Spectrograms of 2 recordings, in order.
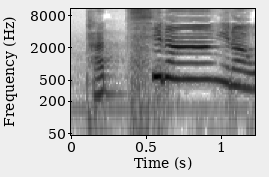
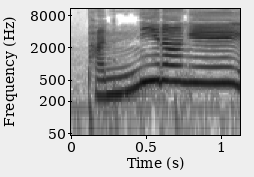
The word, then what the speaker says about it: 밭이랑: 기역, 밭이랑 논을 갈았다 라는 문장을 발음할 때 밭이랑이라고 선생님이 방금 발음했어요. 밭이랑 논을 갈았다 이렇게 얘기하죠. 그런데 니은을 보세요. 밭이랑에 양파를 심었다가 아니라 밭니랑에 양파를 심었다 이렇게 발음하거든요.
